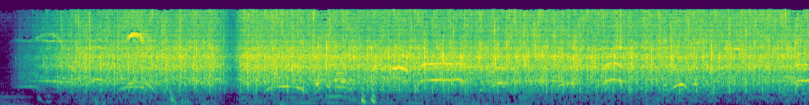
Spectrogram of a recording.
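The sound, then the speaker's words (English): An audience applauds to welcome a guest speaker invited to share that weekend. The clapping swells over the first couple of seconds, then stays loud and dense, with a brief dip, for about fifteen seconds. “I want you to give just the best Seacoast welcome you can give Jeff Surratt as he comes to share with us this weekend. Can you give it up for Jeff?”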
